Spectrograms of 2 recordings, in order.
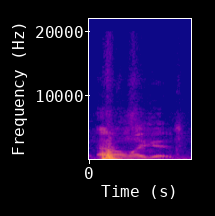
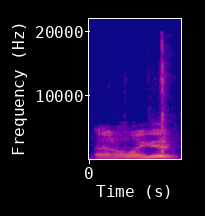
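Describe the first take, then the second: First: "I don't like it" pushed out louder, breathy; louder repeat. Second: Said in the usual way. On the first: Real, not acted. Reader repeating her dislike of the energy, louder. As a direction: say "I don't like it" again with force.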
